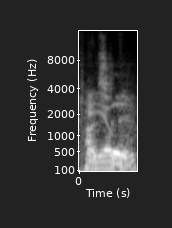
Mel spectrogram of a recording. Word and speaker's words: Keioh: my Volpera monk in World of Warcraft is named Keioh, and it's pronounced KO for exactly the same reason.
